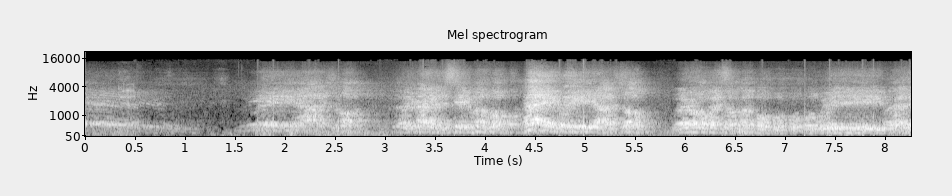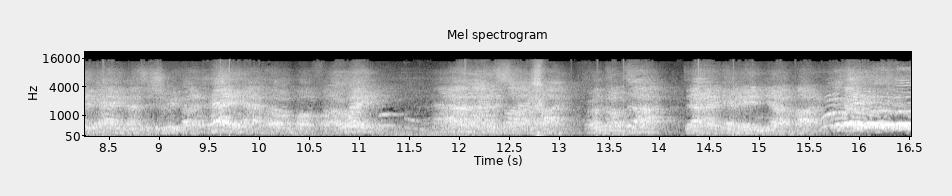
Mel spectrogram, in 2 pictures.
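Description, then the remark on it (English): A group of men in the Cats' rooms after a football finals match loudly singing the team victory song together, voices merging into a rowdy, continuous chant with rhythmic swells and brief pauses between lines, echoing around the ground. “I thought you were singing that song that was echoing around the ground a few moments ago”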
